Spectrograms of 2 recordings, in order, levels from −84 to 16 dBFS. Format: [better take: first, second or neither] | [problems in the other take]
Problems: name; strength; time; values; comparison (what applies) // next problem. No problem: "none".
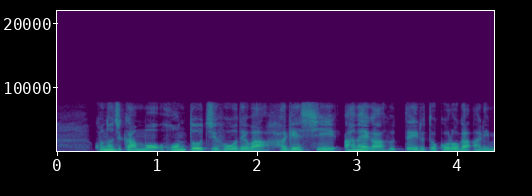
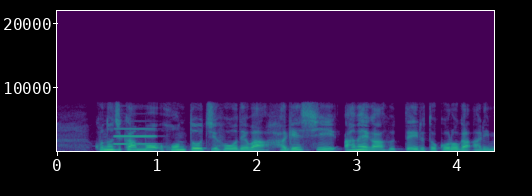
first | background sound (Wind instrument, woodwind instrument); 6 dB below the speech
